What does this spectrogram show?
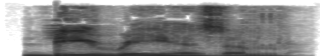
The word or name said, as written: dereism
